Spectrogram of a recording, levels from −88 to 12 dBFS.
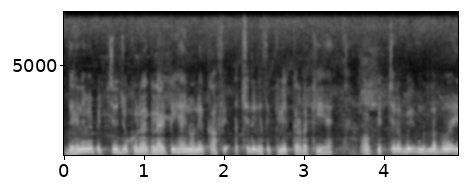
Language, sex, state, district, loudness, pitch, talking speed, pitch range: Hindi, male, Chandigarh, Chandigarh, -13 LUFS, 180 Hz, 220 wpm, 165-190 Hz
